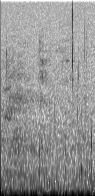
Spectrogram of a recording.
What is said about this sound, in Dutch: Sorry, een slokje water.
